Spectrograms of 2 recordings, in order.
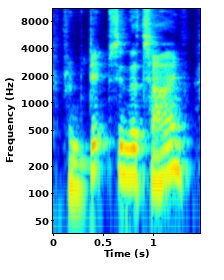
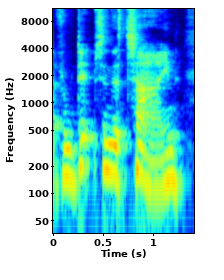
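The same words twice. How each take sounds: First: "thyme" said like the herb, to rhyme with time; misread place name. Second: "Tyne" said like the river, ending in n; corrected place name. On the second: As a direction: fix it: "Tyne", the river, with a clear n at the end. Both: Real, not acted. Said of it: "thyme, not thyme".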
